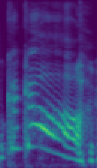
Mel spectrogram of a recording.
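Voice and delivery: very high, loud hawk cry; hawk call. Retold or imitated. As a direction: screech it like a hawk. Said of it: "we all go".

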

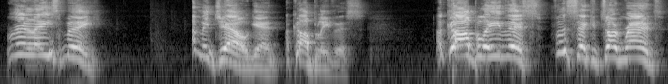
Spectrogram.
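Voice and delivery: normal talking voice

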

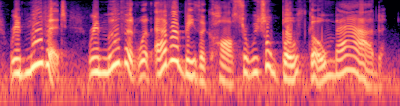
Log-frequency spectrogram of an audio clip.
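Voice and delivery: loud, high, desperate plea; crying out. A narrator's reading. Wife begs husband to remove the birthmark, crying out desperately. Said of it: "cried Georgina".

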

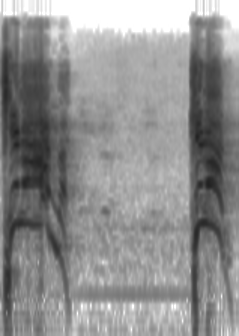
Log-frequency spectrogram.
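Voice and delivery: very high, full-force shout; screamed command. Acted. Preacher voicing God's answer to the plea, screamed command. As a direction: scream each order as a separate blast.

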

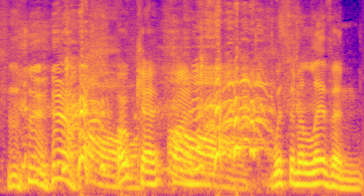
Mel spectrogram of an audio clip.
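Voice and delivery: laughing through the words; giggling while ruling. Real, not acted. GM cracking up mid-ruling.

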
